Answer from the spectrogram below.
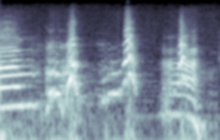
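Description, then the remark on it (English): A voice imitates a dog , a child glued into a dog costume, letting out three drawn-out, yelping barks with growly edges, evenly spaced. “Ah, now then, where's my dog?”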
